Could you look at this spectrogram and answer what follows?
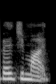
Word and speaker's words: Vegemite: of butter, and just like a smidgen of Vegemite, just like smeared, just a tiny, tiny little bit. It's fantastic. Yeah, I mispronounced it.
